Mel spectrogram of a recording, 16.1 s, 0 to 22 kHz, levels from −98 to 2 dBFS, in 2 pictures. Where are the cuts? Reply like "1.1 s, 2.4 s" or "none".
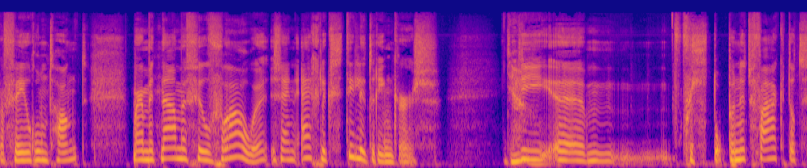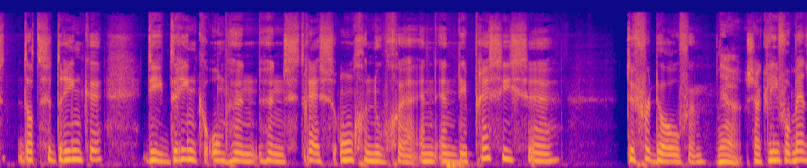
none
